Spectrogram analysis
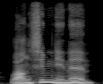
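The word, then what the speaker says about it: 왕십리: 적어야겠다 그다음 왕심리 있니다 왕심리 기역 비읍 받친 뒤에서 리을이 니은으로 바뀌고이 니은 영향으로 다시 읍이 미음으로 바입니다 음마가 두 번 일어났죠 얘는이 발음을 기준으로 적어 주셔야 돼요 그래서 왕심리 S ni 니 이렇게 적으셔야 합니다 신라 니은이 리을 앞에서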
